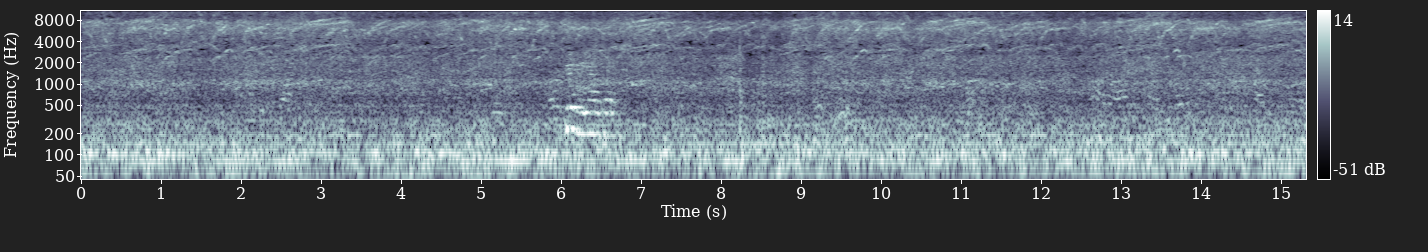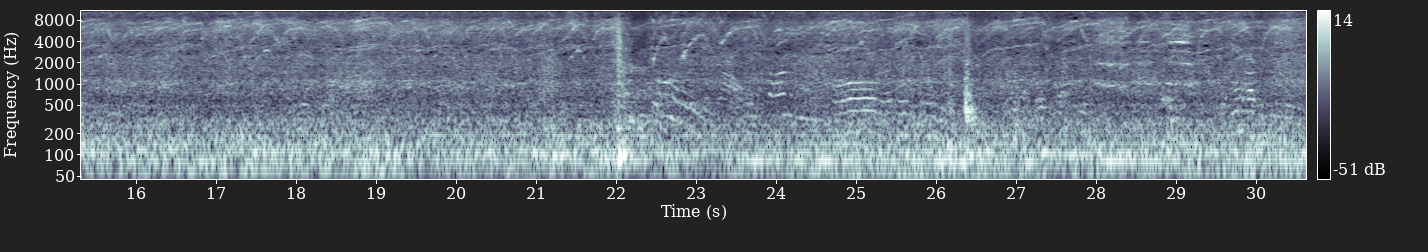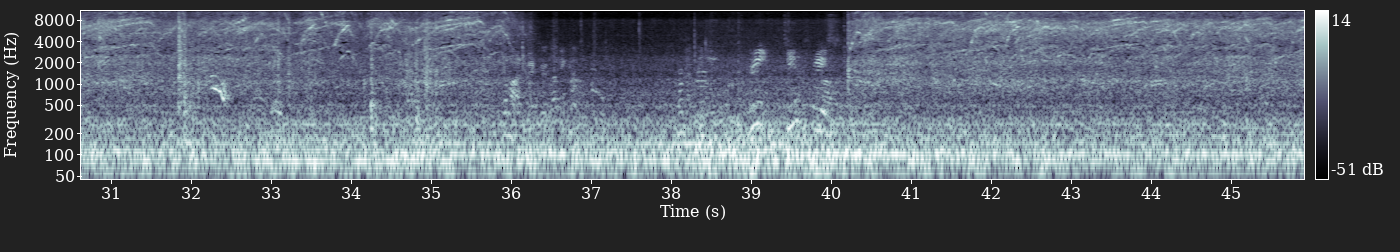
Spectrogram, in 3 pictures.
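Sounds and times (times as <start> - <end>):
slot car motors whining: 0.0 - 38.5, 39.1 - 45.9.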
